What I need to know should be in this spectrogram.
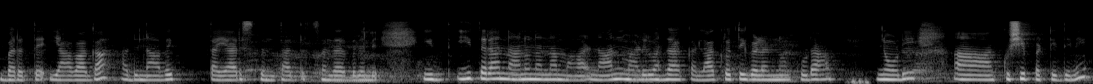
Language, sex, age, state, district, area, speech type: Kannada, female, 30-45, Karnataka, Hassan, rural, spontaneous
